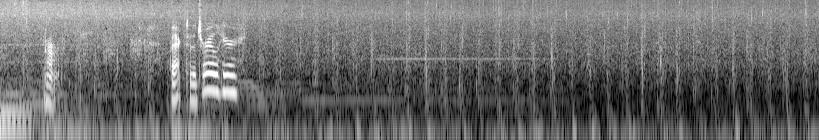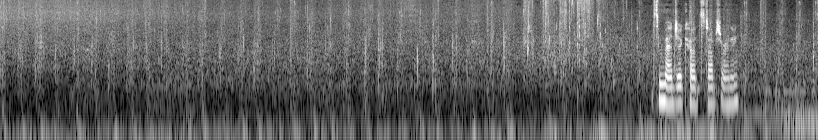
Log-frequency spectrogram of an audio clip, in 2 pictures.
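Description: Quick running footsteps patter over wet ground.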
